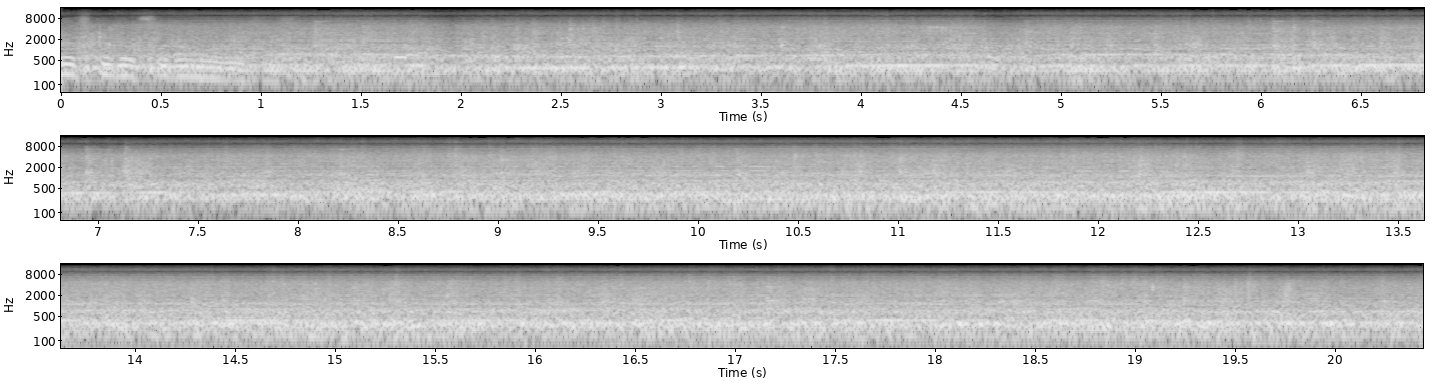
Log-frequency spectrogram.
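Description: Road noise roars steadily as a truck drives along.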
